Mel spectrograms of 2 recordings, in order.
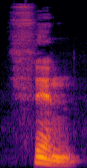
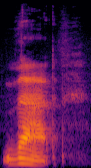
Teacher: you can feel the difference in your voice box you can feel the voicing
